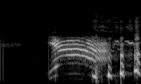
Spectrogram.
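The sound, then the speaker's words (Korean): A person imitates a seagull cry: a loud, high, nasal wail held for about half a second, followed by a few short, choppy yelps. “다시 한번 갈매기 다시 한 번요.”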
